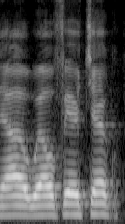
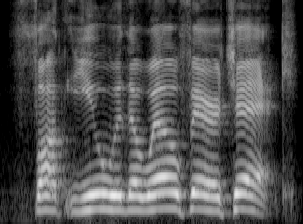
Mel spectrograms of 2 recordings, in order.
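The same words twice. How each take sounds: First: Said in the usual way. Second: Slower and louder, spitting each word; higher, slow, fed-up and furious; angry outburst. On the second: Real, not acted. Cursing out family over the welfare checks, loud and slow.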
